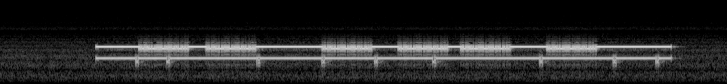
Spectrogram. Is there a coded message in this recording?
Yes: 300-baud modem data (Bell 103 tones) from 1.0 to 6.7 s, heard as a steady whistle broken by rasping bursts, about 300 baud, 200 Hz shift.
